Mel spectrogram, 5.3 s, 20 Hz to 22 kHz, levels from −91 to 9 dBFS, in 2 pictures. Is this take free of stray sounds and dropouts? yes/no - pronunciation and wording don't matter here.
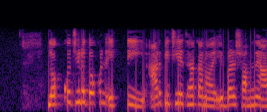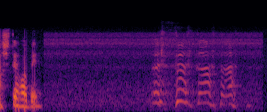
no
